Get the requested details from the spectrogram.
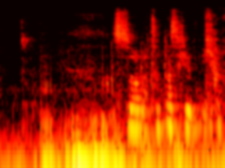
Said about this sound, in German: Warte mal ganz kurz, weißt du, was mich nervt? Hm, der Hund.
